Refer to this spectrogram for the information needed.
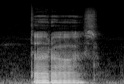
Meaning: a male given name, Taras, from Ancient Greek
- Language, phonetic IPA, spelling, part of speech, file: Ukrainian, [tɐˈras], Тарас, proper noun, Uk-Тарас.ogg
